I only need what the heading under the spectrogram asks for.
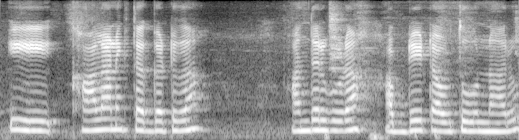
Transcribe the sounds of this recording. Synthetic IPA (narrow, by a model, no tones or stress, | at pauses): iːkʰaːlaːniki̥t̪ɐɡːɐʈːuɡaː | ɐnd̪ɐɾukuːɽaːɐp̚ɖe̞ːʈɐwut̪uːnːaːɾu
